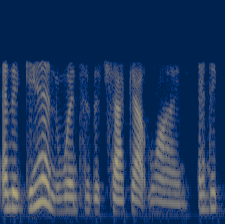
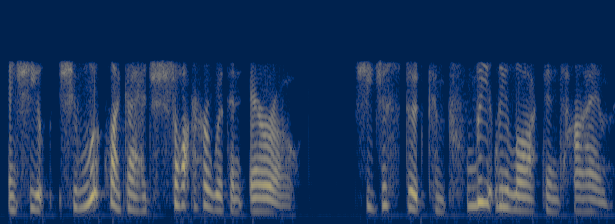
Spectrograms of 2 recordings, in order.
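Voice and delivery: usual speaking voice

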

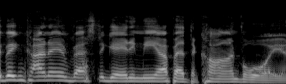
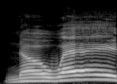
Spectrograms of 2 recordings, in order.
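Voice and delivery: excited; 6 semitones higher, 10 dB louder than usual. Real, not acted. Excited reaction to gun news.

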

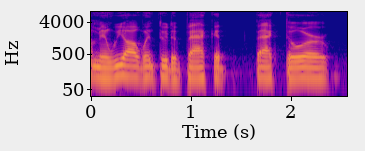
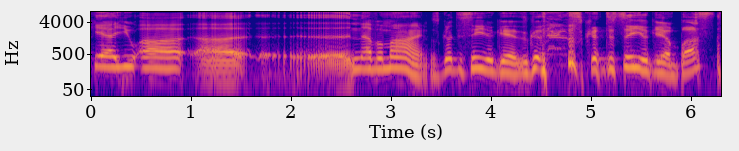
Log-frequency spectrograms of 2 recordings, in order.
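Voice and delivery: higher, hesitant, half-laughing reply; nervous self; 7 semitones higher than usual. Retold or imitated. Backing down in front of a bigger [name], higher nervous voice. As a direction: swallow the complaint and stay polite. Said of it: "I'm like".

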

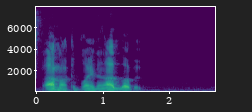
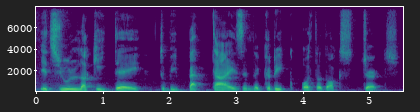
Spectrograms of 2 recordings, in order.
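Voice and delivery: slow, loud, hammed-up movie line; movie quote impression; 6 dB louder, slower than usual. Quoting a beloved movie about a Greek baptism, hammed-up proclamation. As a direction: proclaim it like a grand film character, drawn out. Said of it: "I don't think I did that properly".

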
